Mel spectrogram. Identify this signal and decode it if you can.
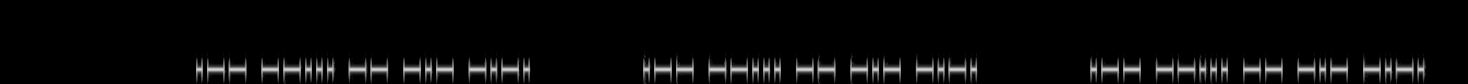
Morse code, heard as a keyed tone, about 22 wpm, 700 Hz. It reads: W7MKC W7MKC W7MKC
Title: USA Call Signs - 5 Characters - Repeated 3x - 22wpm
